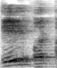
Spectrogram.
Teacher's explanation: Next है उच्चारण स्थान के लिए कंठ तालव्य, यानी ऐसे स्वर जिनका उच्चारण कंठ से भी और तालु से, दोनों के मेल से होता है, उनको कंठ तालव्य कहते हैं।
